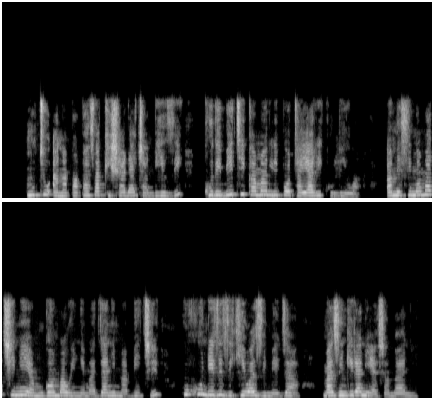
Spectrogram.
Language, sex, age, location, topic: Swahili, female, 25-35, Kisumu, agriculture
